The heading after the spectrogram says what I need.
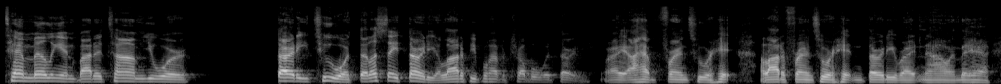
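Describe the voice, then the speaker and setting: A man's voice: mid-range voice, fairly quick. Joking, stammering man in his late twenties. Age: late 20s. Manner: animated and joking, stammers and restarts, laughs often. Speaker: podcast co-host. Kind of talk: casual chat.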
